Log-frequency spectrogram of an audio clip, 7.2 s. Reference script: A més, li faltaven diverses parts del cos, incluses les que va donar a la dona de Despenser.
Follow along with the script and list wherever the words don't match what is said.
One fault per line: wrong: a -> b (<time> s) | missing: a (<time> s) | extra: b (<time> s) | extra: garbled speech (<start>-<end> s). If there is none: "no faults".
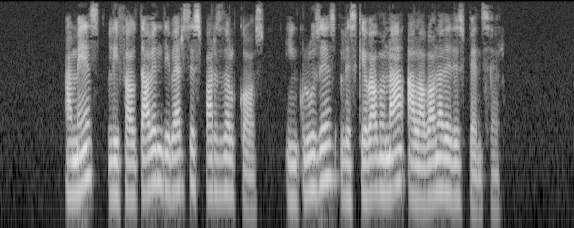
no faults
